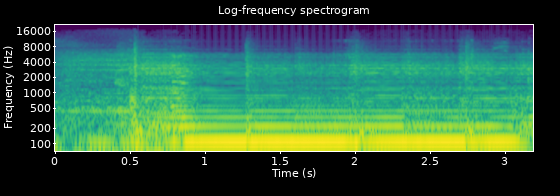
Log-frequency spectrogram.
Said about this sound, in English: You want to hear what a manatee sounds like?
